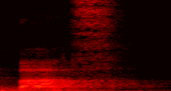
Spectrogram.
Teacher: your tongue comes out half a centimeter between your teeth and you blow air with no vibration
